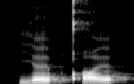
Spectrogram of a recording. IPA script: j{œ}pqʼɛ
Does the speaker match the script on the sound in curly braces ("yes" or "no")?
no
